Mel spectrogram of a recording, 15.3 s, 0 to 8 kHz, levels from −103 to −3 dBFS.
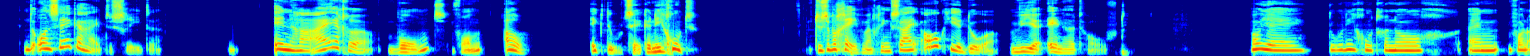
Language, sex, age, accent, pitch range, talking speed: Dutch, female, 40-59, Dutch, 155-250 Hz, 150 wpm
